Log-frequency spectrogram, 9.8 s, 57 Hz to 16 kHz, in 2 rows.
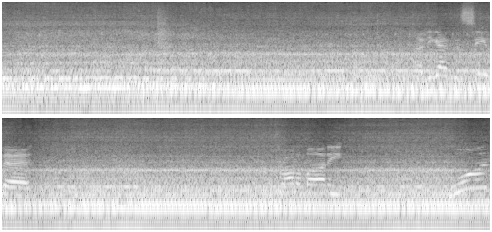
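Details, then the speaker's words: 2005 Yamaha R6 after valve adjustment, idling during vacuum-gauge throttle body sync: slightly uneven lumpy four-cylinder pulse; bodies one and two close, three and four far off, before adjustment. "two are really close three and four are pretty far off and the bank the banks aren't too bad"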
